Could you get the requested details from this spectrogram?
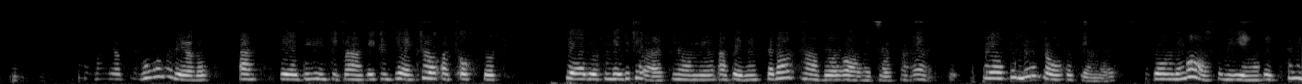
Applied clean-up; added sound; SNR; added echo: neural mask model DeepFilterNet 3.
